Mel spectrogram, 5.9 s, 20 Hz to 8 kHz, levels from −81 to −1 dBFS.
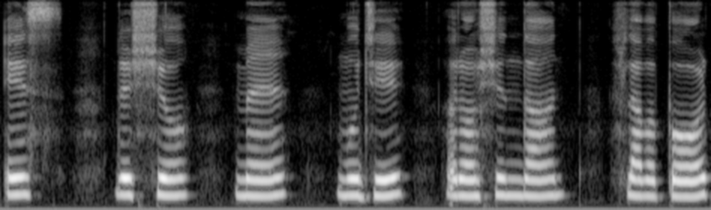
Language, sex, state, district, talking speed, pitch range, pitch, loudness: Hindi, female, Himachal Pradesh, Shimla, 80 wpm, 225-240 Hz, 235 Hz, -16 LUFS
